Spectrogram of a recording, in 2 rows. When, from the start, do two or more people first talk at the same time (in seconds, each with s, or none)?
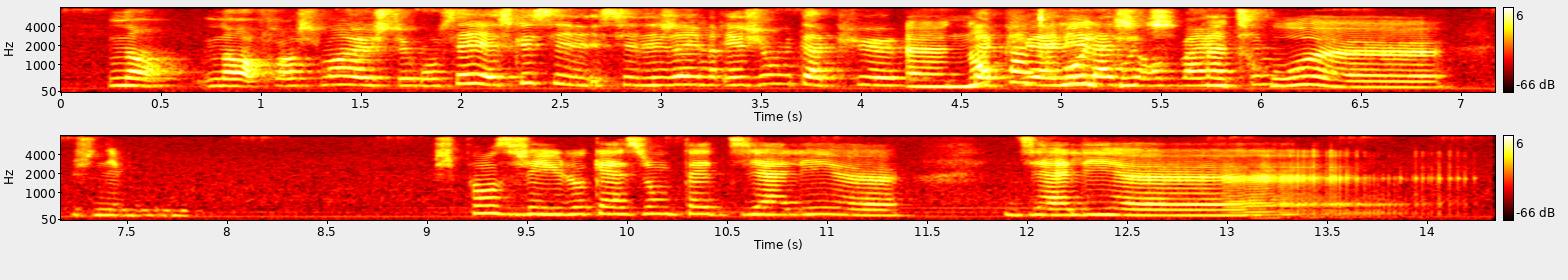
4.2 s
